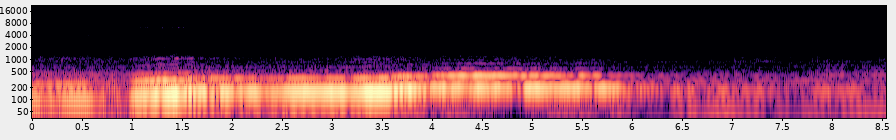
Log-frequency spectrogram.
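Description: A man's voice chanting a long, slow, wordless note in intuitive 'soul sounding' style. The note enters about a second in, steps slightly upward and fades out around six seconds, over a steady layered drone from a live loop recording.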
